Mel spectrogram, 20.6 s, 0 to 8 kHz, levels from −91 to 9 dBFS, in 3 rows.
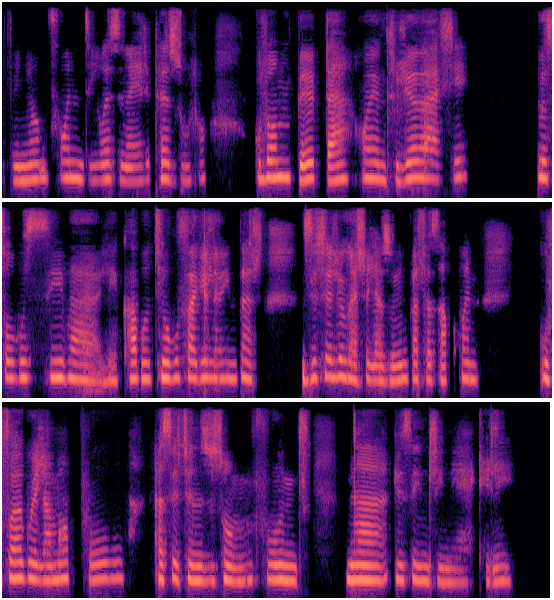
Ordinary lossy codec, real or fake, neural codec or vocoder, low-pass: AAC, 32 kbps; fake; codec, 16 kHz, 1 kbps, X-Codec, HuBERT features, trained on balanced general audio; 7.2 kHz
